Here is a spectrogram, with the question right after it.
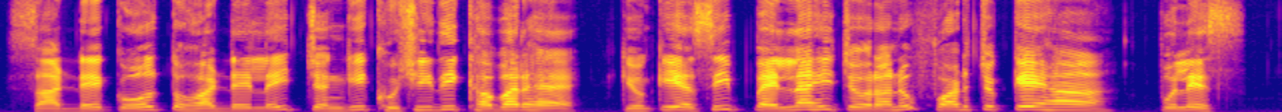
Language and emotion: Punjabi, happy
